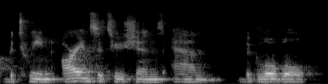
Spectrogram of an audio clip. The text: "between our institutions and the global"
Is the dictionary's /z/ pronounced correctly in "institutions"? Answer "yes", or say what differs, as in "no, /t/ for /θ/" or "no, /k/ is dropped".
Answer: yes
